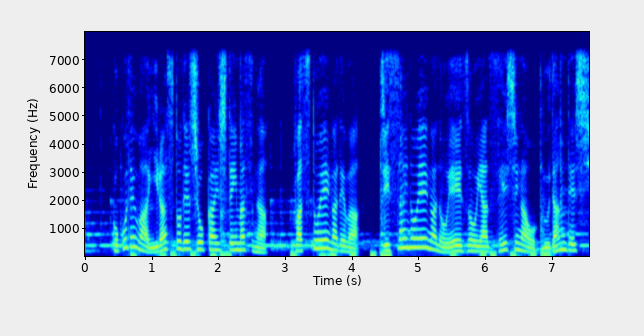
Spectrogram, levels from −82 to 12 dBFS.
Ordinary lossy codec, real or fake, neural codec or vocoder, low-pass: none; fake; codec, 16 kHz, 8 kbps, FunCodec, trained on Chinese and English, 25 frames a second; 7.2 kHz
